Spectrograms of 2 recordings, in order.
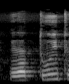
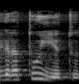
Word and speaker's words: gratuito: caneta é gratuito gente gratuito é uma paroxítona tá não é gratuito tá bom É gratuito junto beleza e Pública pública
